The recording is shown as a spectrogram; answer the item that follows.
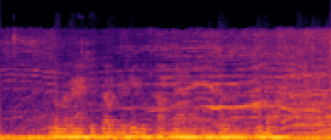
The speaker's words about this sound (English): Florida Republican Governor Ron DeSantis attended the vigil and was booed. Florida Governor Ron DeSantis is here.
